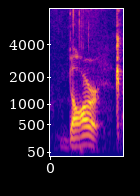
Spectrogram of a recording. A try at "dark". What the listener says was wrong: It's like you're saying the word dar with a K on the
